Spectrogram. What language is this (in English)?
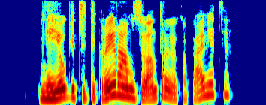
Lithuanian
